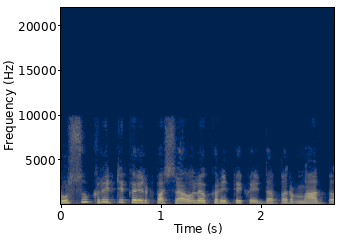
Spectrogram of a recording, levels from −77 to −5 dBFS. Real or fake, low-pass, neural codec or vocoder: fake; 9.9 kHz; codec, 16 kHz in and 24 kHz out, 0.8 kbps, FocalCodec, streaming, 65536 codes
